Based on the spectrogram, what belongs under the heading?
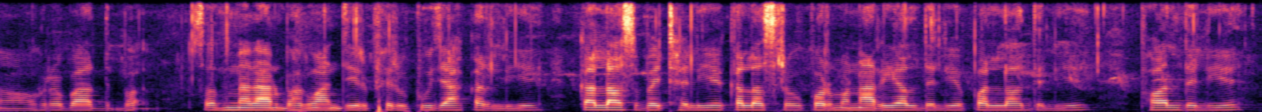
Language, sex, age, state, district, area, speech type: Maithili, female, 45-60, Bihar, Purnia, urban, spontaneous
